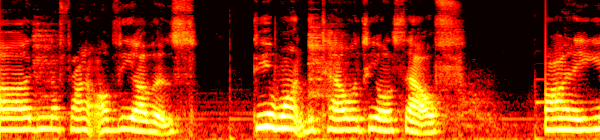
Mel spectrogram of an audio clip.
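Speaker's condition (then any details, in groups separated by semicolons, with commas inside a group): Cerebral palsy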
